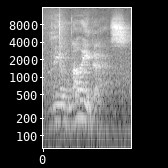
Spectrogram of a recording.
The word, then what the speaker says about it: Leonidas: course, an American actor, Leonidas, Richard Egan, Leonidas. So I said, be bold, go for it, pronounce him the way the modern Greeks, the contemporary Greeks, Leonidas. And, well, the rest is history, he's Leonidas.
